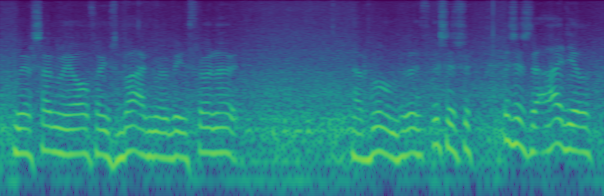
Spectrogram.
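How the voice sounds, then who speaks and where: A man at a moderate pace with long, frequent pauses, against loud background noise. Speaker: WWII veteran, author and museum volunteer. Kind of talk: elder life story, earnest appeal recalling wartime comrades and the museum's plight. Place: hall.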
